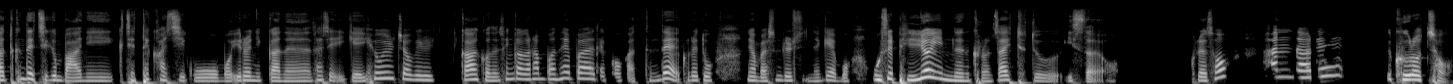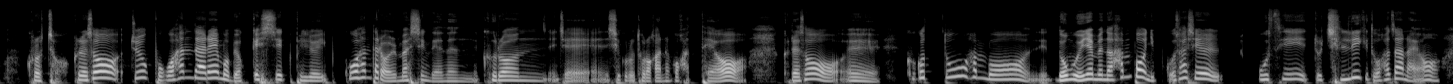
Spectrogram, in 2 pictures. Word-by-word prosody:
근데 260 -1 +2
지금 200 -1 -2
많이 165 +1 -2
재택 - - -1
하시고 160 -4 -3
뭐 155 0 -4
이러니까는 160 -4 -1
사실 185 0 -5
이게 155 -1 -3
효율적일까? 230 -5 0
그거는 180 -6 -3
생각을 245 +3 -1
한번 250 -1 -2
해 285 - -2
봐야 265 -2 +1
될 190 -5 -11
것 170 - -7
같은데 200 +10 0
그래도 190 -2 -3 0.3
그냥 185 -1 -1
말씀 165 +5 -3
드릴 185 -2 -2
수 185 - -14
있는 155 +1 -10
게 190 +1 -2
뭐 155 -2 -7 0.2
옷을 220 +4 +4
빌려 245 +10 +7
입는 200 - +2
그런 145 - -5
사이트도 160 -3 -2
있어요. - - -3 0.9
그래서 230 - +2 0.3
1 340 +1 0
달에 320 -1 +4 0.8
그렇죠. 220 -2 +5 0.3
그렇죠. - - -2
그래서 285 +8 +5
쭉 300 +1 -3
보고 190 +2 0
1 300 +8 -2
달에 290 -1 +6
뭐 225 -7 +1
몇 155 -1 -3
개씩 225 -2 0
빌려 175 -1 -1
입고 280 - -1
1 315 +1 +1
달에 - - +1
얼마씩 185 +6 -1
내는 145 -2 -8
그런 190 -4 0
이제 - - -6 0.2
식으로 85 - -4
돌아가는 150 0 -2
것 165 - -6
같아요. 165 +3 +1 0.4
그래서 175 -2 +2
예. 155 -7 -2 0.3
그것도 320 +5 -2
한번 230 - 0 0.2
너무 205 +3 +6
왜냐면은 225 +2 +5
1 325 +11 -3
번 345 - +5
입고 170 - -7
사실 265 -9 +1 0.4
옷이 230 0 -3
또 210 - -5
질리기도 225 - 0
하잖아요. 220 -5 0
205 Hz, 310 characters per minute, -22 LUFS, 170-255 Hz, 0.9 s, 빌려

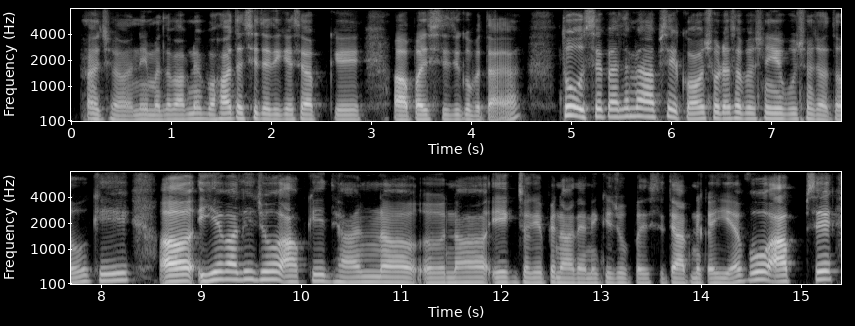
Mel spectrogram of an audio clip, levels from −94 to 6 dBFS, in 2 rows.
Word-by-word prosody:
अच्छा, 125 -4 -4
नहीं 130 +2 -4
मतलब 125 +1 -3
आपने 135 +3 -1
बहुत 145 +3 +1
अच्छी 150 +1 0
तरीक़े 130 -2 -2
से 135 - -4
आपके 125 -1 -2
अ, 120 -1 0
परिस्थिति 125 0 0
को 130 0 -4
बताया। 115 -1 -3 0.5
तो 240 0 +7
उससे 200 +1 +3
पहले 195 +1 +1
मैं 210 0 +1
आपसे 195 0 +2
एक 170 - -5
और 145 +2 +2
छोटा-सा 155 +1 0
प्रश्न 145 0 -4
ये 145 -1 +2
पूछना 135 0 -5
चाहता 125 -1 -3
हूँ 140 +6 -3
कि 180 +2 -1 0.3
अ, 165 +3 +9
ये 185 +6 +3
वाली 205 0 +1
जो 205 0 +3
आपकी 150 0 +1
ध्यान 140 0 -3
अ - - +3
अ, 130 -2 0
ना 130 +1 -2 0.2
एक 130 -1 -3
जगह 130 0 -3
पे 135 - -2
ना 125 -1 -1
रहने 120 0 -5
की 125 +2 -8
जो 125 0 -7
परिस्थिति 120 0 -5
आपने 120 +1 -1
कही 120 +1 -3
हैं, - - 0
वो 190 +5 +1
आपसे 160 +7 +4
135 Hz, 190 wpm, -22 LUFS, 125-160 Hz, 0.5 s, अ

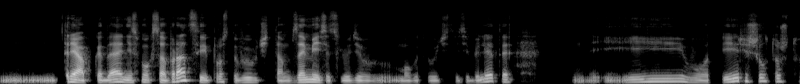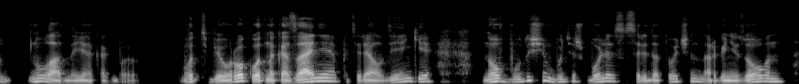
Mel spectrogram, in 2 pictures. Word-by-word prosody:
м, - - -6
тряпка, 100 - +5
да, 115 +5 +5
не 100 -2 +3
смог 105 +1 -3
собраться 145 - +3
и - - +1
просто 120 0 -7
выучить, 100 0 -3
там 85 0 -3
за 105 +4 +4
месяц 110 -3 +1
люди 90 0 -2
в 90 0 -6
могут 85 0 -7
выучить 90 0 -8
эти - - -13
билеты." 150 -9 -1 0.6
М, - - -13
и - - -10 0.8
и - - -1
вот 95 -5 -5
и 120 +8 +2
решил 155 0 -4
то, 145 -2 -7
что: 110 -7 -12 0.2
"Ну 140 +2 -1
ладно, 90 -4 +2
я 90 0 -1
как 85 -3 -12
бы, - - -11 0.4
вот - - -2
тебе 105 -1 -2
урок, 140 +9 +5
вот 105 - +5
наказание, 115 +10 +5
потерял 100 -8 -2
деньги, 135 +6 -2 0.5
но 125 +8 +4
в 130 - -5
будущем 160 +9 -2
будешь 125 +3 -6
более 140 +7 0
сосредоточен, 115 +2 -4
организован. 100 +9 +1
110 Hz, 170 wpm, -23 LUFS, 95-135 Hz, 0.8 s, тряпка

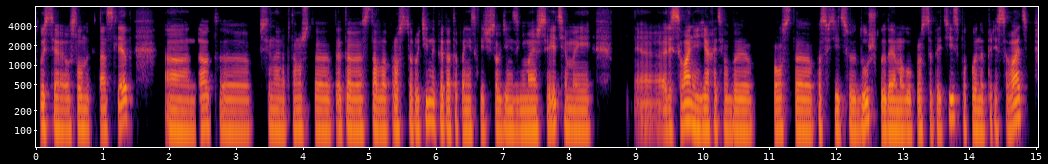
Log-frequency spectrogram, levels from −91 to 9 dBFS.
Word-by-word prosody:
спустя 115 -4 +1
условно 105 0 0
15 105 +1 -3
лет? 150 +5 +3 0.5
А, 100 -2 +2
да, 110 +2 +2
вот, 115 0 -4
э, 100 0 -1
всё, - - -8
наверно, 100 -2 -1
потому, 105 +1 -3
что 100 -1 -2
это 100 0 +1
стало 100 0 0
просто 105 0 -2
рутиной, 110 +7 +1
когда 110 -4 +1
ты 105 - -5
по 105 - -10
несколько 100 +1 -2
часов 100 0 -2
в - - -2
день 105 -1 +1
занимаешься 100 +1 +1
этим. 125 -5 0
И, 100 0 -1 0.6
э, 95 - -4
рисованию 115 +2 +5
я 105 +1 +4
хотел 105 0 -3
бы 100 -1 +1 0.3
просто 100 -1 +1
посвятить 105 0 -2
свою 100 -1 0
душу, 115 +8 +2
когда 100 0 +3
я 100 - +5
могу 95 0 +2
просто 100 0 -3
прийти 105 +8 +1
спокойно 105 -9 -1
порисовать, 125 +10 +1
105 Hz, 170 wpm, -24 LUFS, 100-110 Hz, 0.6 s, рисованию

